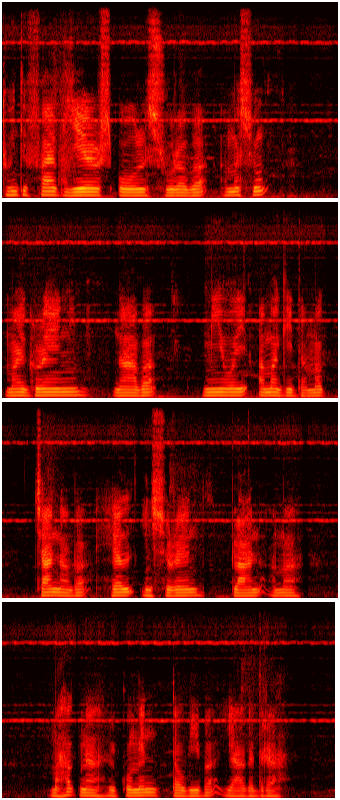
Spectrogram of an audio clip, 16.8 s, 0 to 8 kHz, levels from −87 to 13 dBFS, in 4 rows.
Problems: background sounds at intervals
